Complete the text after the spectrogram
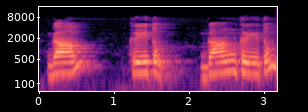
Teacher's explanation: because of sandhi anuswara changes to ngada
